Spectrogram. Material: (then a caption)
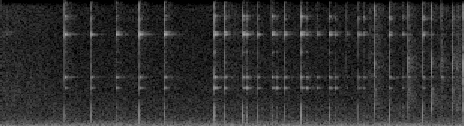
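Glass. Fingernails and fingertips tap on the glass near the shoulder of a small, hollow green glass wine bottle with a label and a metal screw cap. Sharp, bright clinks with fixed high ringing tones sound in a slow, even series at first, then speed into a denser run of quick taps. Each tap dies away almost at once over a faint low background rumble.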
